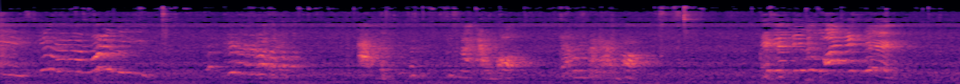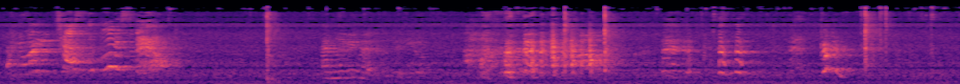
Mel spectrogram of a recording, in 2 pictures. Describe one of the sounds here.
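A young woman talks to a dog in an animated, high-pitched voice.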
